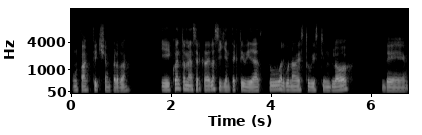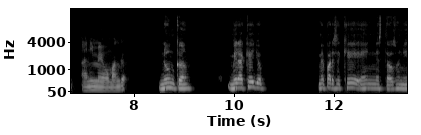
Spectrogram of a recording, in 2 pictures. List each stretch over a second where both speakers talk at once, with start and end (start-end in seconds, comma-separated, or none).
none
